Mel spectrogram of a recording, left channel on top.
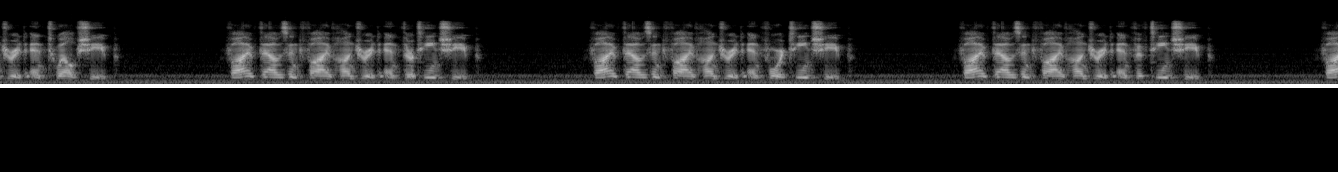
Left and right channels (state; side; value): silent; right; digital silence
